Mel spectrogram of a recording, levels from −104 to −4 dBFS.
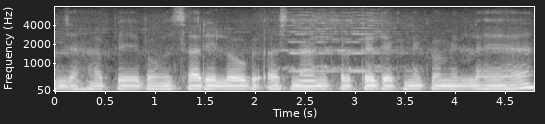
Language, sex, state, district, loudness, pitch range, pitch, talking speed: Hindi, male, Haryana, Charkhi Dadri, -17 LUFS, 100-105 Hz, 100 Hz, 150 wpm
